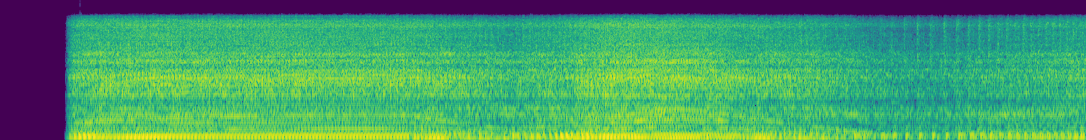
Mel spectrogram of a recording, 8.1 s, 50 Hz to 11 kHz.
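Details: Keeway Cafe Racer 152 single-cylinder motorcycle idling and being revved: an uneven ticking knock on the firing beat that gets busier as revs rise. Source unclear.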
